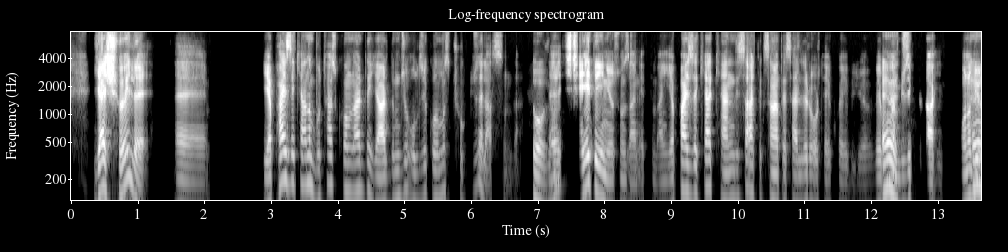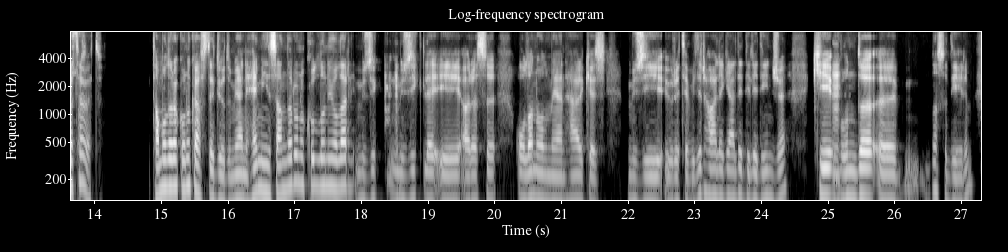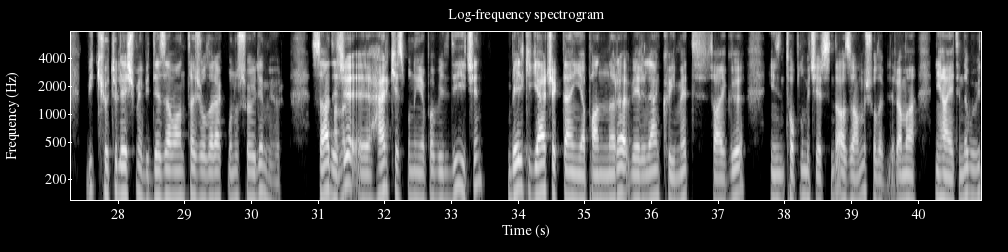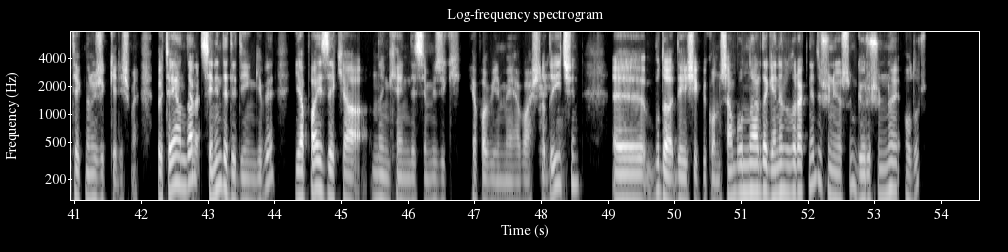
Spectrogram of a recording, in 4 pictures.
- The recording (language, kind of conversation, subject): Turkish, podcast, Bir şarkıda seni daha çok melodi mi yoksa sözler mi etkiler?
- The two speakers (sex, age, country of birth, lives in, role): male, 25-29, Turkey, Italy, host; male, 35-39, Turkey, Germany, guest
- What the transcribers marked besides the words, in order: none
